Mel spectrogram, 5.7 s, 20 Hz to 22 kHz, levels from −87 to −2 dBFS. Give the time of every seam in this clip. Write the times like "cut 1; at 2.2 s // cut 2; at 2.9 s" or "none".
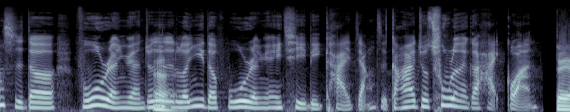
none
